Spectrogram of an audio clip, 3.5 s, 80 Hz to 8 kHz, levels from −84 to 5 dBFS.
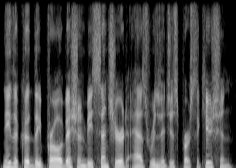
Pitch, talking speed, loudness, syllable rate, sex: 120 Hz, 150 wpm, -18 LUFS, 5.8 syllables/s, male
